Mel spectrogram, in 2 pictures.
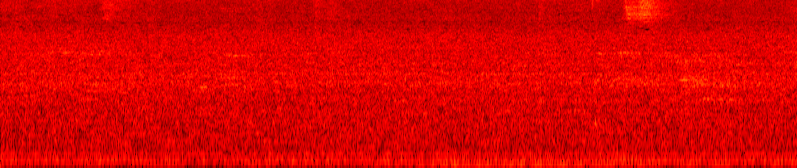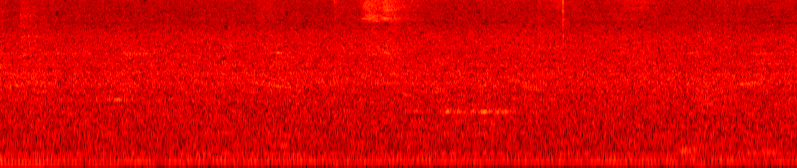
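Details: Constant low rumble and hum with steady broadband noise, like an engine or ventilation running, and no animal call heard.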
